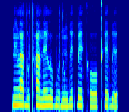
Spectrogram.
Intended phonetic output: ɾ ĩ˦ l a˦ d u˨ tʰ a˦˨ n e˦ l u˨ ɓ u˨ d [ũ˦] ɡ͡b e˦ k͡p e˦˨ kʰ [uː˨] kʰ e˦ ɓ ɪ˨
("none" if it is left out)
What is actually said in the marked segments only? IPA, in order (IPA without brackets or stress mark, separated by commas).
ũ˨, oː˨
